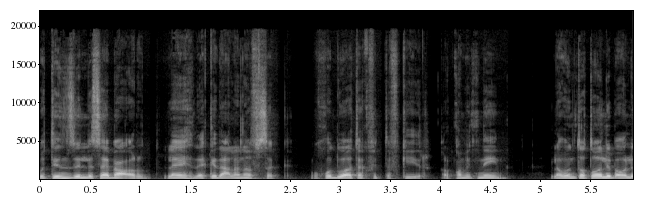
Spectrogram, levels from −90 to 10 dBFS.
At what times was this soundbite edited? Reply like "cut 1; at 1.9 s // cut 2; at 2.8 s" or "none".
cut 1; at 1.2 s // cut 2; at 4.0 s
